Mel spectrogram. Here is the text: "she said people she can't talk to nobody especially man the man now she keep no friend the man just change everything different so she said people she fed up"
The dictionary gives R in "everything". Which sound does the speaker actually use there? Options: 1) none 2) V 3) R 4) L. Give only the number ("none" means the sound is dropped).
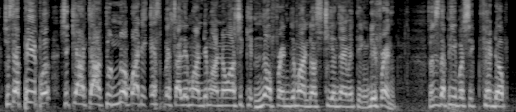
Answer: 1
